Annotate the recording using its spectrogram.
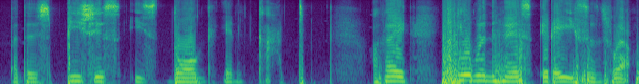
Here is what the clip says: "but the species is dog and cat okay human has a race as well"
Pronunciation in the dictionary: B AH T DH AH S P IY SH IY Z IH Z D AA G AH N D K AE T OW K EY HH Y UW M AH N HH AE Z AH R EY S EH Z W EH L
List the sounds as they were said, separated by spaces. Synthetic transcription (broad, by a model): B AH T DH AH S P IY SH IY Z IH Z D AA G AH N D K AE T OW K EY HH Y UW M AH N HH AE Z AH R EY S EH S W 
